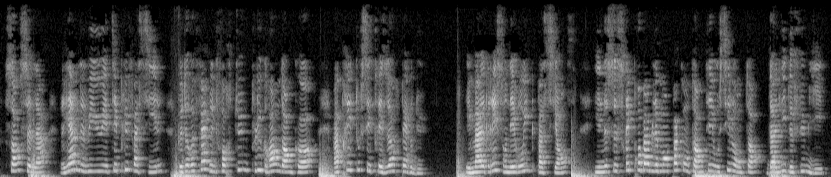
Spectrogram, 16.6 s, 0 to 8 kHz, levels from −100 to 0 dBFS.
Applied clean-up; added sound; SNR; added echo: none; Thump, thud; 4 dB; none.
